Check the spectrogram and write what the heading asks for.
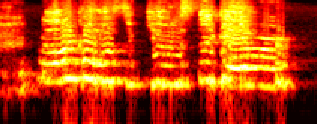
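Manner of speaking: high-pitched gushing about a cute character; giddy high voice gushing over Naruto; high excited gush. Real, not acted. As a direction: squeal it like an overjoyed fan.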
